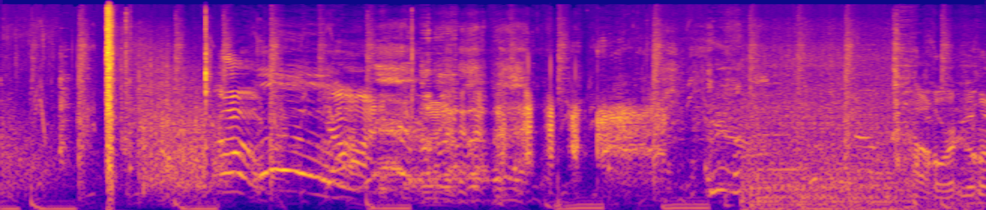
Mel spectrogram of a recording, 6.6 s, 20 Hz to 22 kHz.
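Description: Benelli Super Black Eagle 2 semi-auto shotgun fires at sporting clays outdoors, one sharp loud blast early on, with people talking and reacting throughout.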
